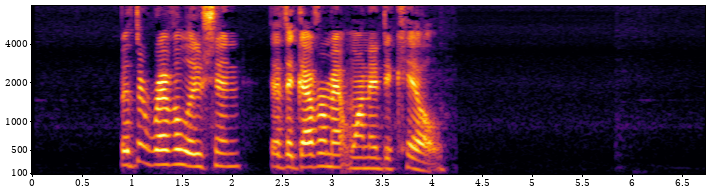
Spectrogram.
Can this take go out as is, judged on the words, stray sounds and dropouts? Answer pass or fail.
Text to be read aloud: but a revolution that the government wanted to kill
pass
